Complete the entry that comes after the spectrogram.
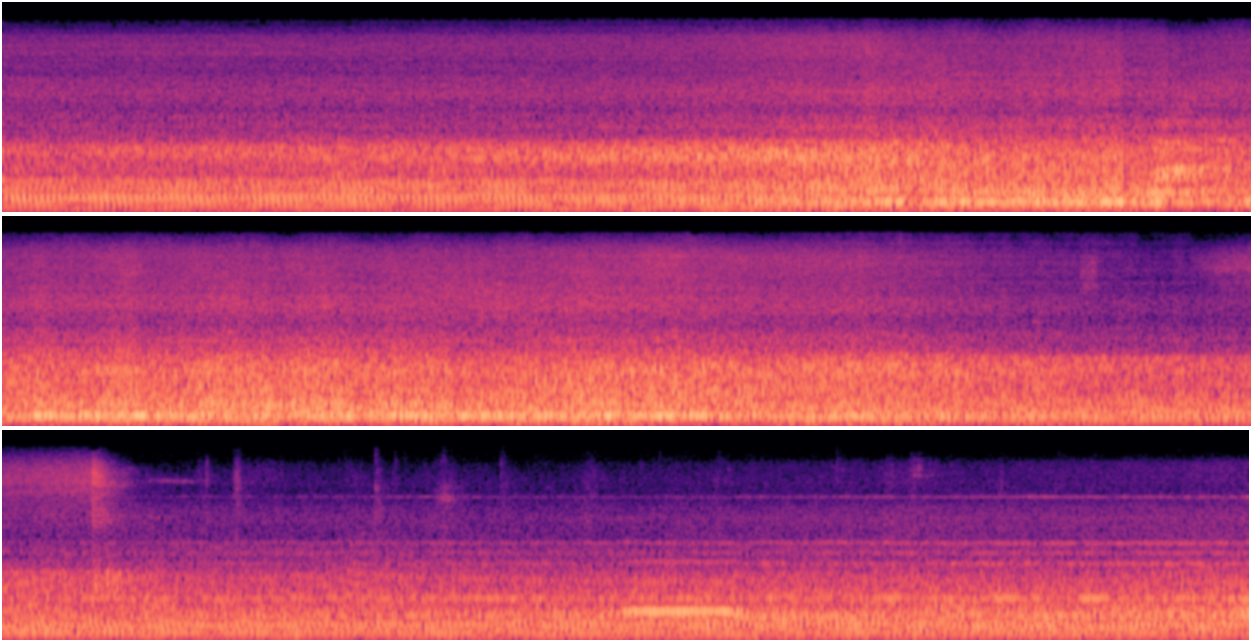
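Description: Electric passenger train running past close by at speed. Its rumble and wheel noise build over the first few seconds, are loudest around the middle, then fade, leaving a steady hum underneath.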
